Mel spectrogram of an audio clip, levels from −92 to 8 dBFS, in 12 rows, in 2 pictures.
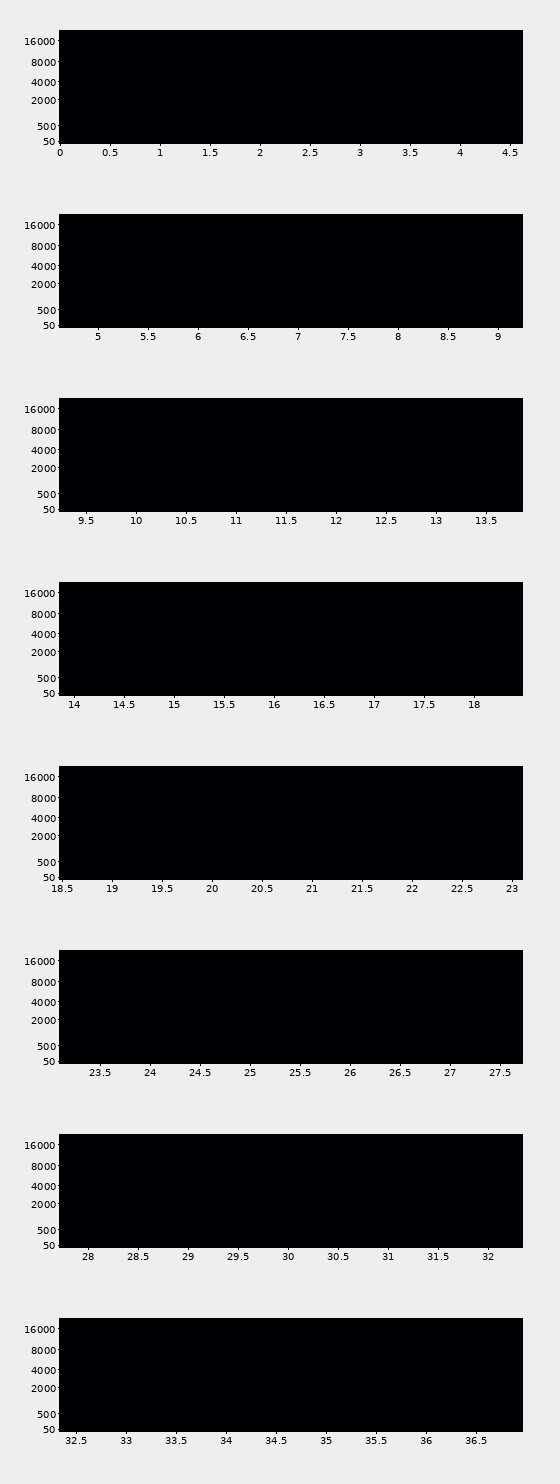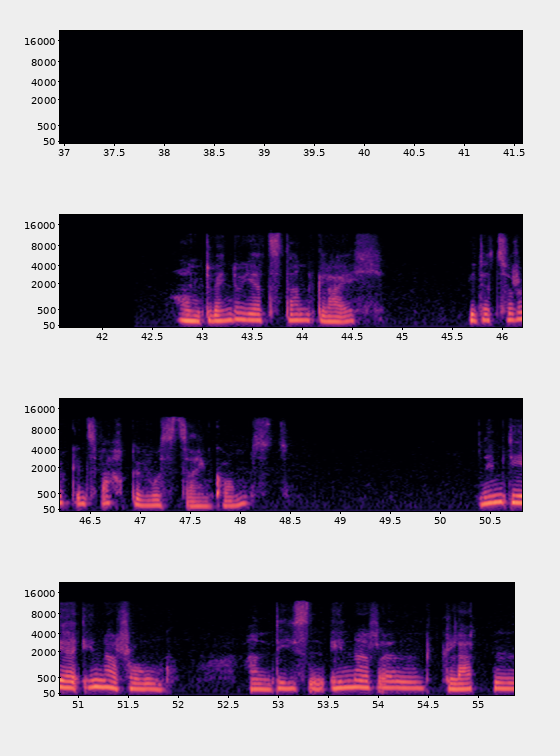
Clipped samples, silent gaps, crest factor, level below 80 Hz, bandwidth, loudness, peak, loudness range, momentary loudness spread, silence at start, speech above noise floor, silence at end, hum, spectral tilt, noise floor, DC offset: under 0.1%; none; 26 dB; -80 dBFS; 12.5 kHz; -28 LUFS; -10 dBFS; 8 LU; 11 LU; 42.75 s; 62 dB; 0 s; none; -7.5 dB/octave; -89 dBFS; under 0.1%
